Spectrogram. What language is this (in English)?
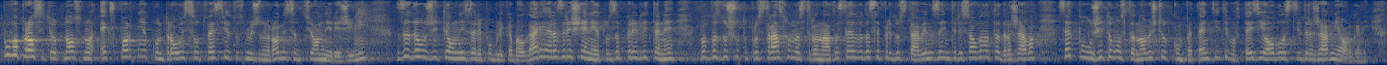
Bulgarian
